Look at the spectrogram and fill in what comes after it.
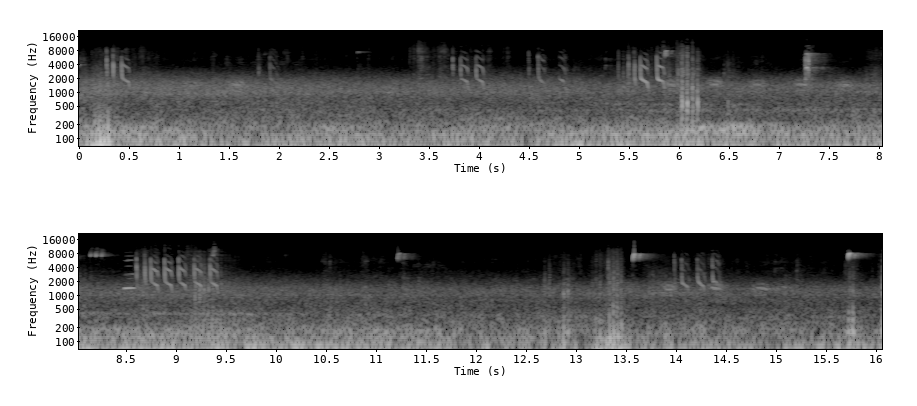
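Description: Wild birds at a backyard feeder calling in short, scattered chirps and quick falling notes, over a low rumble. A couple of thumps stand out, about a second in and near the end.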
